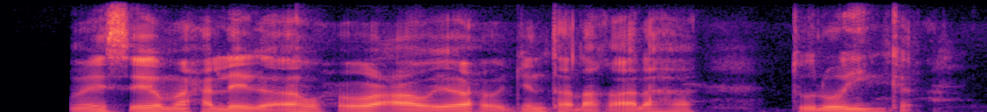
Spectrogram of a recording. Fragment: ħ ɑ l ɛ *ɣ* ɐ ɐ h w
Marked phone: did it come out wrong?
no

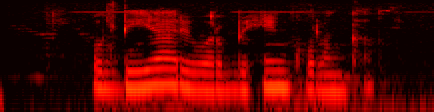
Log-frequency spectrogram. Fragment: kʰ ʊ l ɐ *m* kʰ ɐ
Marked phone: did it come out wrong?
yes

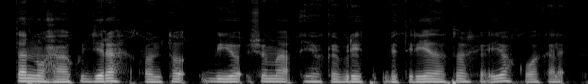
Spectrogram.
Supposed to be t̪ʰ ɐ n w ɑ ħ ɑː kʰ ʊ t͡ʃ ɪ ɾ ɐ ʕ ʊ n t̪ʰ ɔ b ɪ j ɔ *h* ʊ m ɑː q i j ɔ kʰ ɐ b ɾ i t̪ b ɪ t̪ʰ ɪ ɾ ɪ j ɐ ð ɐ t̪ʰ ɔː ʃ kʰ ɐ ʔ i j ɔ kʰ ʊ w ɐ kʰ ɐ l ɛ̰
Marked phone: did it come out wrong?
yes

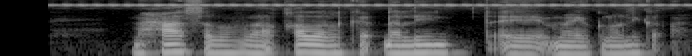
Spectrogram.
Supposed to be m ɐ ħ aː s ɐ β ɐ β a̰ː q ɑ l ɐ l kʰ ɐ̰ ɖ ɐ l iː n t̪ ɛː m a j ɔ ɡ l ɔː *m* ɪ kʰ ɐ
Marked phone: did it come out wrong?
yes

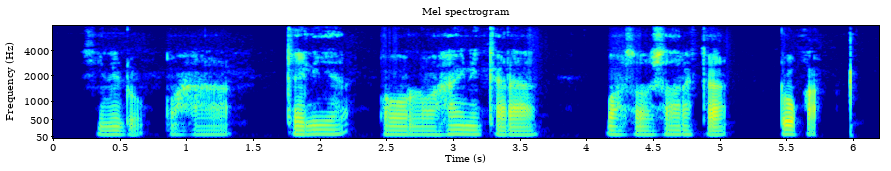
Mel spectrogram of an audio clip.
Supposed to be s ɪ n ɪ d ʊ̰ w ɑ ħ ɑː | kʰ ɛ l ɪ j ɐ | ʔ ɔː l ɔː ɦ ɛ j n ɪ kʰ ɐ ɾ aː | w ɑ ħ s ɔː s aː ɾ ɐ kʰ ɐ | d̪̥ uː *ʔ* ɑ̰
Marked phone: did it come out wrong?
yes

